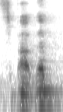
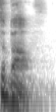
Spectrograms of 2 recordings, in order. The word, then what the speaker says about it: C'baoth: It's C'baoth. It's C'baoth. I know. I always pronounce it C'baoth. The audiobook pronounces it C'baoth, but it's C'baoth.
